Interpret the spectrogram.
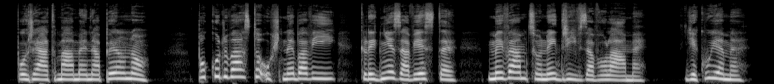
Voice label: ivr; kofola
